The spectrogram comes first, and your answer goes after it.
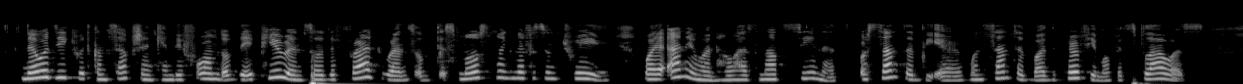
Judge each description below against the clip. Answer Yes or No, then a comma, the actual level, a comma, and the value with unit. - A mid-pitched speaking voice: No, high, 235 Hz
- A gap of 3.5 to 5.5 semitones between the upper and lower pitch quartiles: Yes, average, 4.9 semitones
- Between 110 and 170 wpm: No, average, 180 wpm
